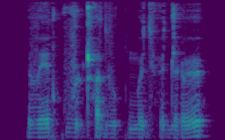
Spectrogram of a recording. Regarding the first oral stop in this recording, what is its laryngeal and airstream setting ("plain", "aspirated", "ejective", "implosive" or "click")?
plain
